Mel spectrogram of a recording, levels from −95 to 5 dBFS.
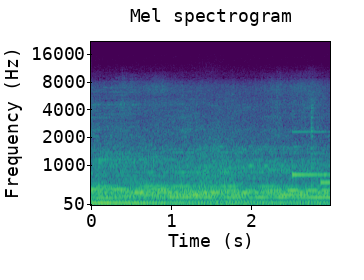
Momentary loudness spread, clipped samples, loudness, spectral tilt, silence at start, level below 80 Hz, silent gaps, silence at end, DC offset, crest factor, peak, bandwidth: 2 LU; under 0.1%; -23 LUFS; -8 dB/octave; 0 s; -32 dBFS; none; 0 s; under 0.1%; 12 dB; -10 dBFS; 8.8 kHz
